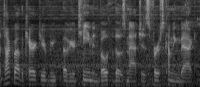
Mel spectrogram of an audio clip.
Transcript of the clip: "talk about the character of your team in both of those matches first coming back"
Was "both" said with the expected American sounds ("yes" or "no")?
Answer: yes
